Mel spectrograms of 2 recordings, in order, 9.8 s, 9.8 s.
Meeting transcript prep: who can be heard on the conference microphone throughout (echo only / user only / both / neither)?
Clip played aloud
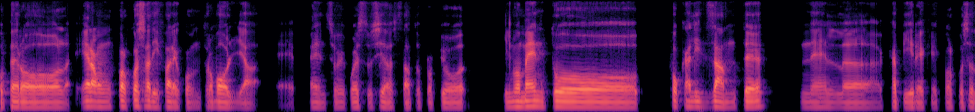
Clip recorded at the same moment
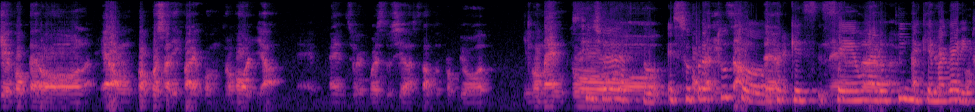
both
